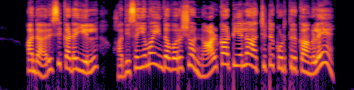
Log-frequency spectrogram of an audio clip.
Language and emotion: Tamil, surprised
